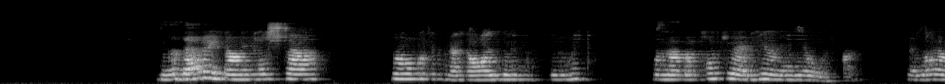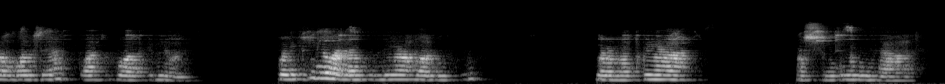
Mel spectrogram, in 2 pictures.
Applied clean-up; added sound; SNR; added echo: neural mask model DeepFilterNet 3.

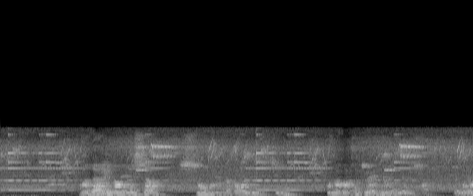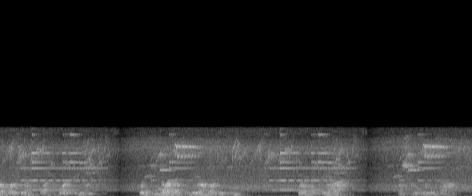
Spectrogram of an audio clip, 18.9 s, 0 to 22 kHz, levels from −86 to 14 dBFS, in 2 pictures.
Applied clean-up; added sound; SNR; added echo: none; Bird / Bell; 5 dB; reverberation time 0.7 s.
